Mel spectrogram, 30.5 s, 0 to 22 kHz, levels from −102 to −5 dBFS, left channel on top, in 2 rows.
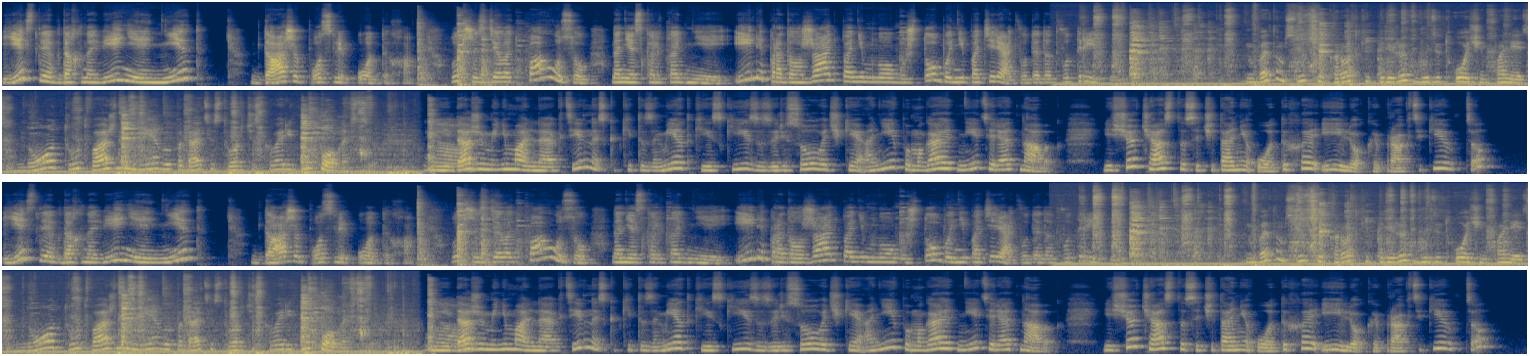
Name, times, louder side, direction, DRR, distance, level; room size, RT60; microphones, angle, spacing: voice 1, 0.0-1.9 2.2-11.2 19.5-20.0, left 3 dB, 75° left, 6 dB, 0.6 m, -30 dB
sound 1, 4.1-5.3 5.7-5.8 6.4-6.8 8.7-9.5 11.3-12.3 13.2-14.3 15.5-15.6 16.4-17.3 18.2-18.8 19.5-19.6, equal, 10° right, 0.8 m, -32 dB
Writing, 10.5-19.4, right 2 dB, 70° right, 0.8 m, -32 dB
voice 2, 12.4-30.1, left 1 dB, 5° left, 1 dB, 0.3 m, -30 dB
2.9 x 2.1 x 2.2 m, 0.25 s
head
